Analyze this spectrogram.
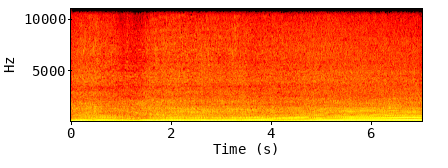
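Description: An off-road vehicle's engine roars loudly, dipping briefly and then revving higher.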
